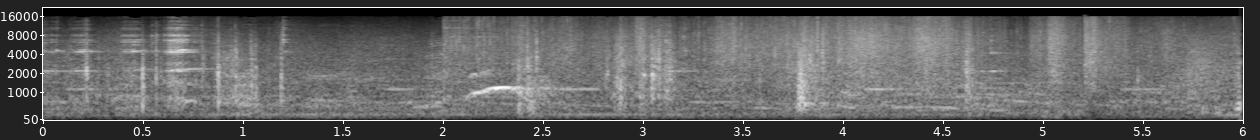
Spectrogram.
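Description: Glass bottles clinking and knocking as they are handled and pulled from a shelf, a series of short sharp clinks, with some voices in the background.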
